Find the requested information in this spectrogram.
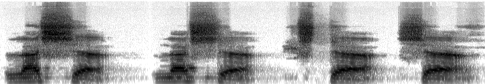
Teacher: Kemudian kata berikutnya la syadid ada syin pastikan ada tafasyi menyebar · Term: tafashi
